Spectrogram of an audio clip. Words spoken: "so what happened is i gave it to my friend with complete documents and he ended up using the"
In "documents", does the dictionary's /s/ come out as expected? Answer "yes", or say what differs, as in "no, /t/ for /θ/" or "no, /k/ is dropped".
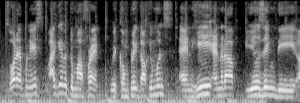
yes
